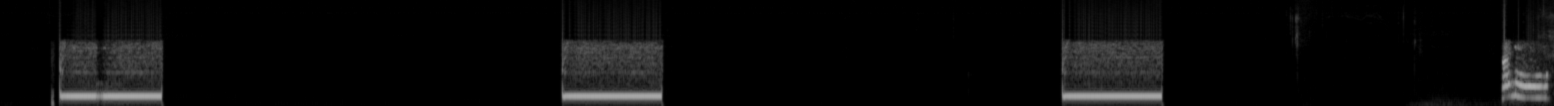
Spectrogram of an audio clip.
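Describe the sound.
Telephone ringback tone while calling someone: three long, steady single-pitched beeps, each about a second long and spaced roughly five seconds apart, with silence between them, then a brief different sound as the call connects.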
